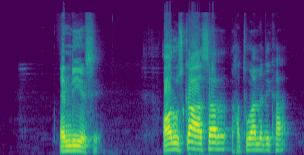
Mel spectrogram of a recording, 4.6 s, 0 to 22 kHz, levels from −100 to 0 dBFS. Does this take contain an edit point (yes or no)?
no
